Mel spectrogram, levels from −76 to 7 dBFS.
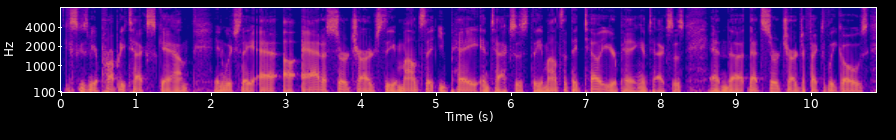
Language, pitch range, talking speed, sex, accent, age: English, 70-105 Hz, 210 wpm, male, American, 50-69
